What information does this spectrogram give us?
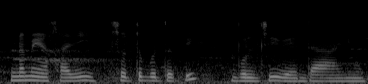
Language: Sindhi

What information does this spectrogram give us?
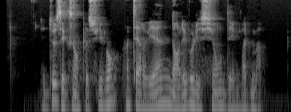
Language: French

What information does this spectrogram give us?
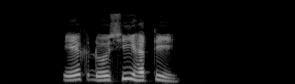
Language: Wadiyara Koli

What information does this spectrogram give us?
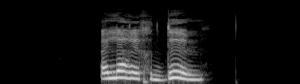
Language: Kabyle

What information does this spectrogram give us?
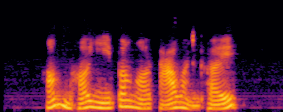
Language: Cantonese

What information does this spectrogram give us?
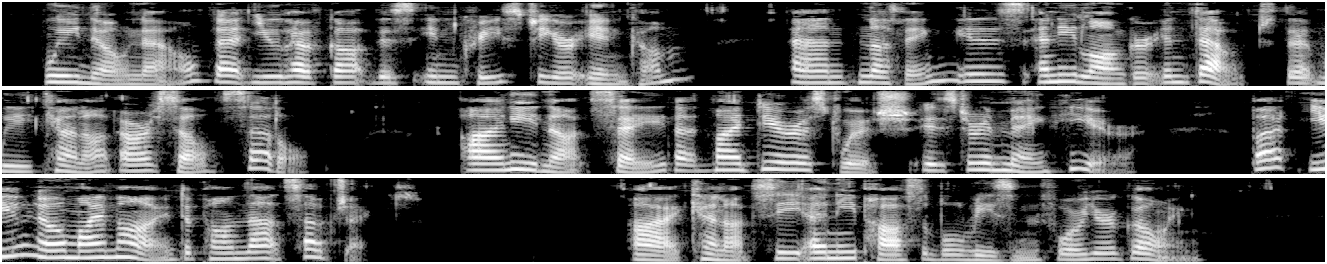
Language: English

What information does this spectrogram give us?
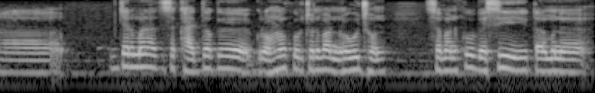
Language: Odia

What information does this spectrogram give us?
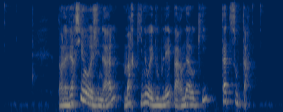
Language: French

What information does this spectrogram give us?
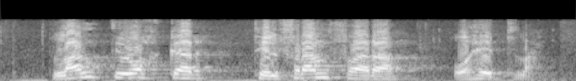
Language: Icelandic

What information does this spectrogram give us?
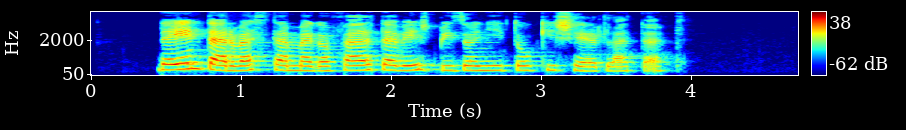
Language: Hungarian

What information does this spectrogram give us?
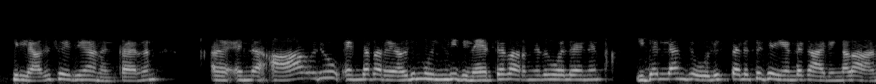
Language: Malayalam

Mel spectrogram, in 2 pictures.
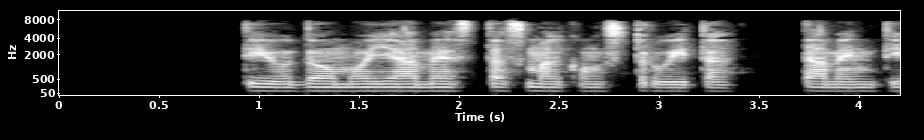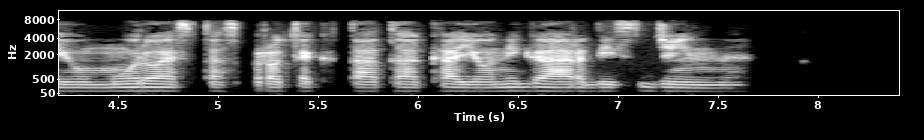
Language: Esperanto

